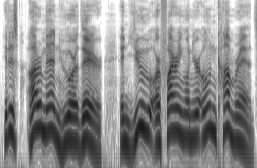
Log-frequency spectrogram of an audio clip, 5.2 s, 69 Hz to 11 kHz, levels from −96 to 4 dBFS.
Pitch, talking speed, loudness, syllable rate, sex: 175 Hz, 175 wpm, -15 LUFS, 4.6 syllables/s, male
